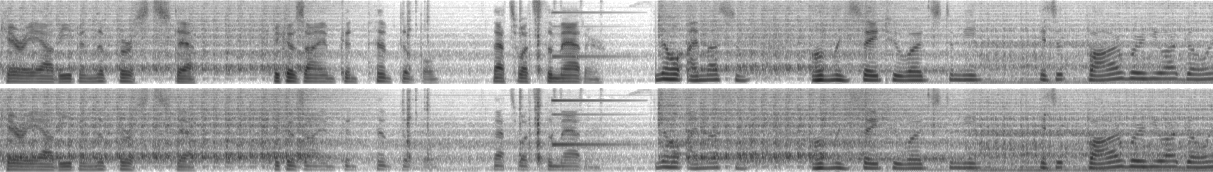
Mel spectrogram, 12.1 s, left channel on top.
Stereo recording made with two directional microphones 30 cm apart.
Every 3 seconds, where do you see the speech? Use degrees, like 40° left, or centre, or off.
20° left, 50° left, 30° left, centre.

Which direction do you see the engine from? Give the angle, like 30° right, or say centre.
50° right.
